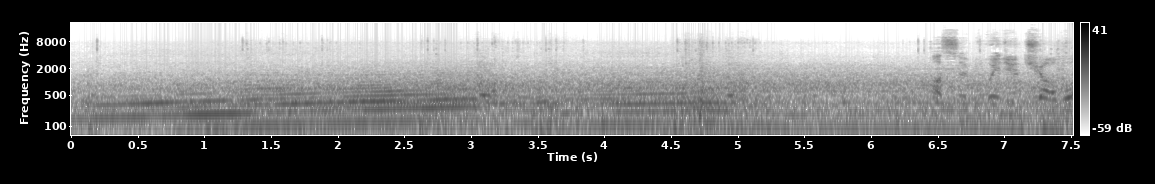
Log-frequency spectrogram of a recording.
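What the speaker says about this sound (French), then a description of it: "Oh, ce bruit du turbo là" Nissan Skyline GT-R R34 Nismo V-Spec accelerating, its turbocharged engine rising in pitch through steady sweeping tones, heard from inside the car with people talking over it.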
